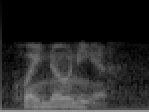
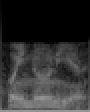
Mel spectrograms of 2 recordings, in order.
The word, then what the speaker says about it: koinonia: and that is the word koinonia. Koinonia, and it's spelled K-O-I-N-O-N-I-A.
